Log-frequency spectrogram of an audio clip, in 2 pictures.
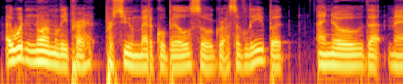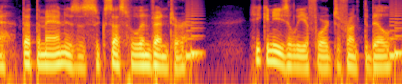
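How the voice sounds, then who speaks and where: A man voicing a calm, businesslike male doctor in a lowered, measured voice. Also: no echo, clean studio sound, natural voice. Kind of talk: reading game dialogue aloud.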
